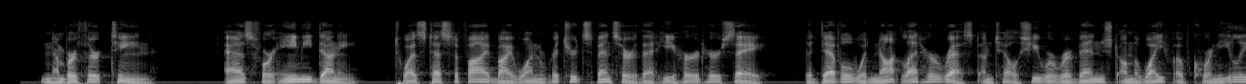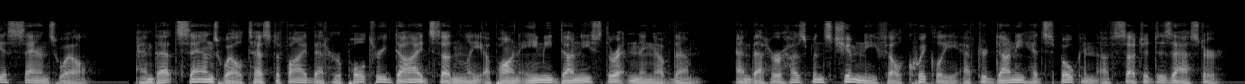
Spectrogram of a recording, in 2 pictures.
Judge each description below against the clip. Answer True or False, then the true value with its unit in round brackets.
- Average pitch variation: True (3.9 semitones)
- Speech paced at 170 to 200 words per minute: False (150 wpm)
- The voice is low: True (90 Hz)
